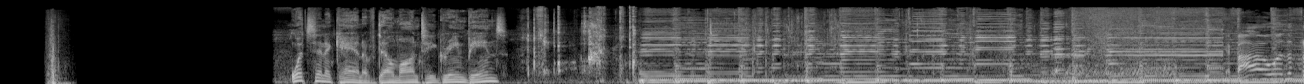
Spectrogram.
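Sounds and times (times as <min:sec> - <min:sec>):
harmonica music: 0:06.3 - 0:13.0.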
